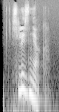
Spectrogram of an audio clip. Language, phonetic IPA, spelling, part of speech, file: Russian, [s⁽ʲ⁾lʲɪzʲˈnʲak], слизняк, noun, Ru-слизняк.ogg
- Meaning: 1. slug 2. a slimeball 3. a weak-willed, worthless person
